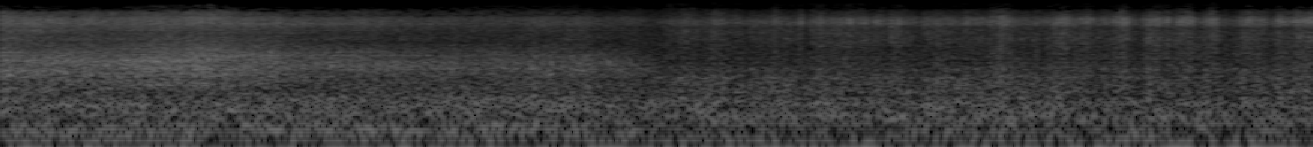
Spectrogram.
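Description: Steady road and wind noise inside a car at highway speed, with a semi-truck passing close alongside; its noise fades about four seconds in as it pulls ahead.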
